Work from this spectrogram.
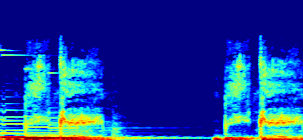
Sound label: jingle chime negative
